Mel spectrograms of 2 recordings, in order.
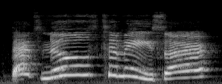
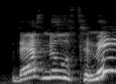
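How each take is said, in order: First: Higher, slower, mock outrage; mock shocked sarcasm. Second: Flat sarcastic aside; dry sarcasm. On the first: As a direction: drag it out, exaggerated disbelief. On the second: Acted. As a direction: say it like it surprises no one. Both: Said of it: "repeated with more bite".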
